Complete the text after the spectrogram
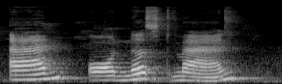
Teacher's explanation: H in honest is silent. The word begins with the vowel sound O.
